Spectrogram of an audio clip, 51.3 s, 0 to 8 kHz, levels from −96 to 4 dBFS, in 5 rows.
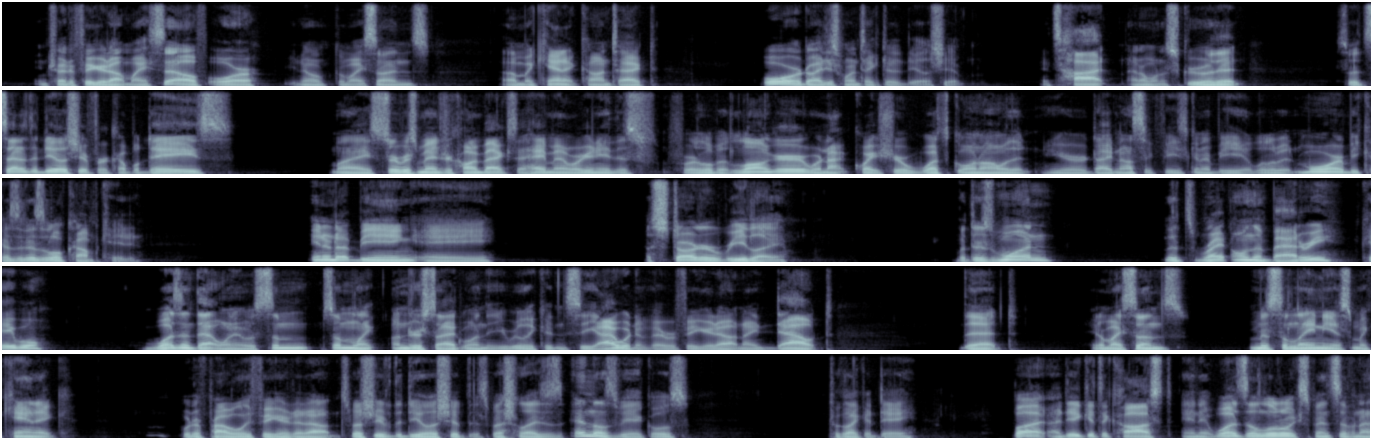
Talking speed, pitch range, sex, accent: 200 wpm, 85-110 Hz, male, American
